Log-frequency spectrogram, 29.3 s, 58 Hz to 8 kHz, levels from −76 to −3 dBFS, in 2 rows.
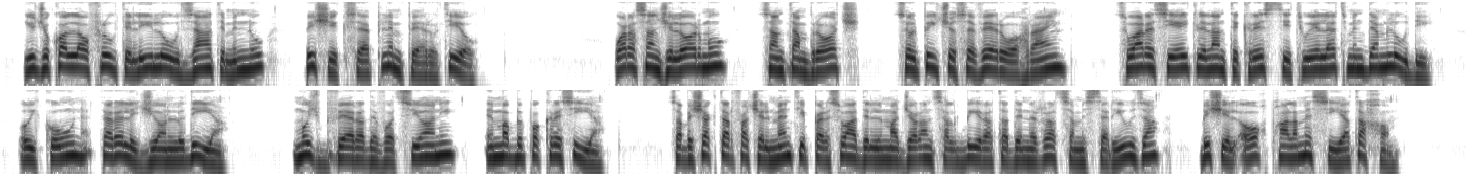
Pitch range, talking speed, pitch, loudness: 135-165 Hz, 115 wpm, 155 Hz, -21 LUFS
